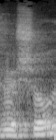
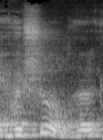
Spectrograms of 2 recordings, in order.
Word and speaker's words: Herschel: My surname is Herschel, and a French person pronouncing it will say Herschel. It even sounds a bit weird like that.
